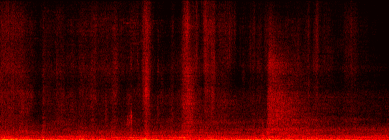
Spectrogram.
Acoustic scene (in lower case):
bus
